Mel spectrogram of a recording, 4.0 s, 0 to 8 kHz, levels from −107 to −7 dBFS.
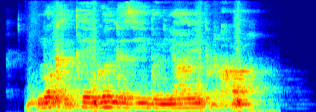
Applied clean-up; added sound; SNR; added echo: neural separator model SepFormer DNS4.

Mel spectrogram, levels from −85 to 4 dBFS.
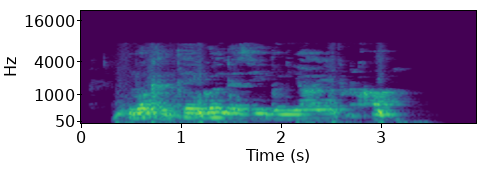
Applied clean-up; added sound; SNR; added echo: classical method WPE with log-MMSE.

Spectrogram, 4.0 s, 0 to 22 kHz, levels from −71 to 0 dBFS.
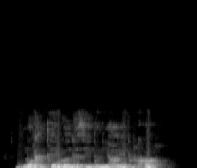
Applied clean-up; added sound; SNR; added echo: none; Whoosh, swoosh, swish; 6 dB; reverberation time 0.7 s.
